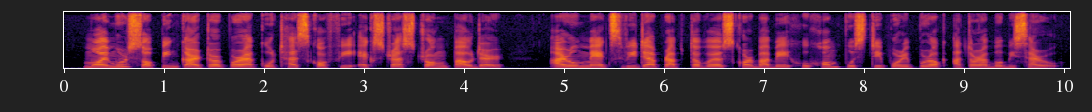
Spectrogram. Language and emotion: Assamese, neutral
